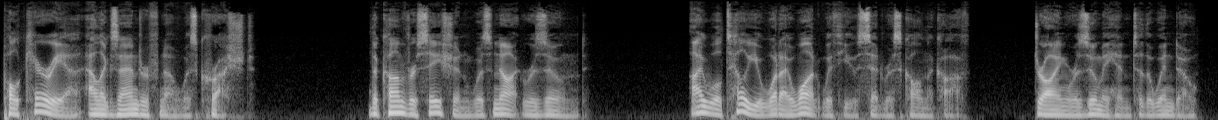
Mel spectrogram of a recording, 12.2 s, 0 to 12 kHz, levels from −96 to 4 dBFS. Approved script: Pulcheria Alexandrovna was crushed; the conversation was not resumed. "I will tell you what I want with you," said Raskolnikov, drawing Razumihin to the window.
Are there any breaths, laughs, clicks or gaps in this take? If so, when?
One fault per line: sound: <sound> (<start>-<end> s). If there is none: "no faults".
no faults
